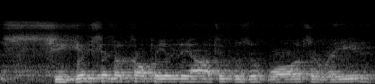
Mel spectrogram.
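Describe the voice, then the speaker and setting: Audible room echo plus noticeable background noise. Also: man. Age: 80s+. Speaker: retired Salvation Army commissioner and author. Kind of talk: interview.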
